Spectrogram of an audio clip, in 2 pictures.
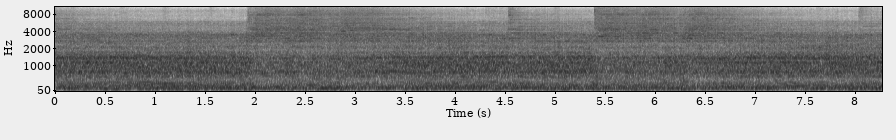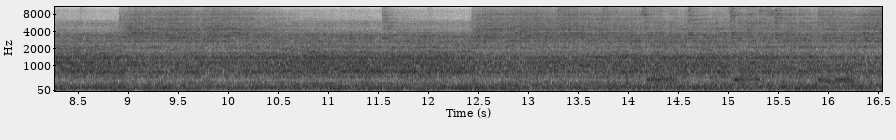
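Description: Heavy band music played live and loud, with the drum kit driving it. Cymbal crashes wash in and out: they drop away for a moment near the start, around the middle and again before the end, then come back.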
